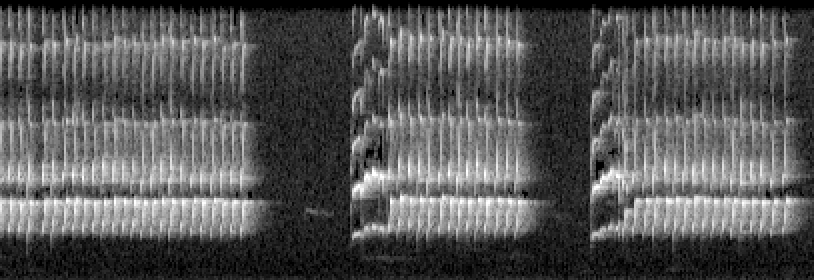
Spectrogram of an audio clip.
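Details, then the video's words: Cucak cungkok song in a clear recording: three long, fast, rattling high trills, each beginning with a quick rising slur and running about two seconds, with short silent gaps between. "MASTERAN AMPUH CUCAK CUNGKOK suara jernih"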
